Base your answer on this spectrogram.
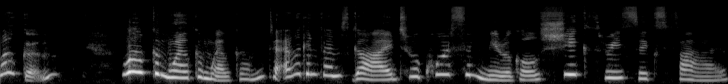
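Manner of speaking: swooping, half-baked, half-British nanny accent. Welcoming listeners to her guide after a reset, in a half Mary Poppins accent. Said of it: "I don't know what accent that was. It was a little Mary Poppins mixed with something".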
